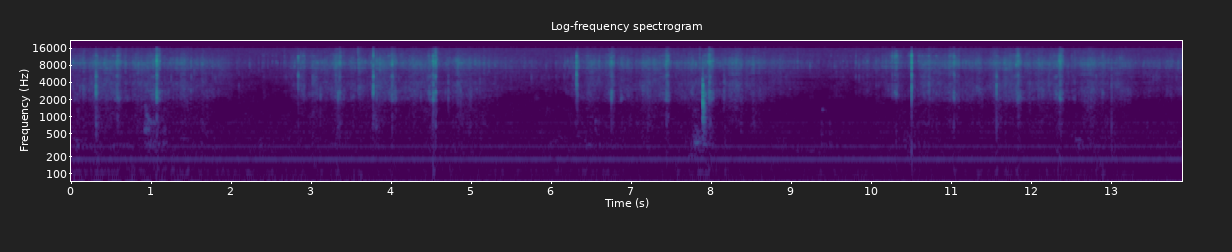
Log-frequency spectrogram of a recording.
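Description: Faint, scattered ticks and rustles of a crochet hook and yarn being worked through double crochet stitches, with one louder tick about eight seconds in, over a steady low hum.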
